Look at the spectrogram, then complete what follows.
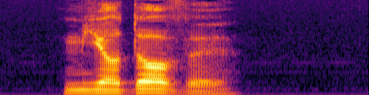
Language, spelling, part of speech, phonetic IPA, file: Polish, miodowy, adjective, [mʲjɔˈdɔvɨ], Pl-miodowy.ogg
